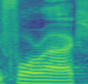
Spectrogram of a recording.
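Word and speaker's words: Faurax: Here's baby 4-ax. I'm told by my British friends 4-ax is the proper pronunciation.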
